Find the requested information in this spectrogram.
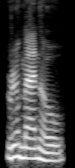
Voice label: "Romano", Indian

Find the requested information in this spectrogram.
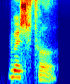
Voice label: "wishful", Indian

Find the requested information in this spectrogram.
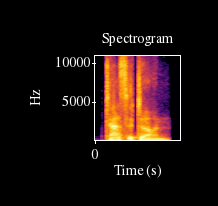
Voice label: "taciturn", Indian

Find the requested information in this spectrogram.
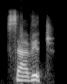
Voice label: "savage", Indian

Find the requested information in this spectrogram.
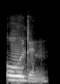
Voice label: "olden", Indian

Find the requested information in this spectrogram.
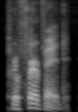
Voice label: "perfervid", American

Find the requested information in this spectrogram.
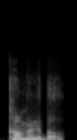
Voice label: "commonable", Indian

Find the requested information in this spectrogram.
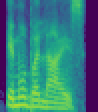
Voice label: "immobilize", Indian

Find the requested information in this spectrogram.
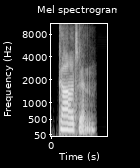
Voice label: "carton", Indian

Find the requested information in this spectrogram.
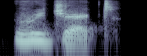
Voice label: "reject", Indian

